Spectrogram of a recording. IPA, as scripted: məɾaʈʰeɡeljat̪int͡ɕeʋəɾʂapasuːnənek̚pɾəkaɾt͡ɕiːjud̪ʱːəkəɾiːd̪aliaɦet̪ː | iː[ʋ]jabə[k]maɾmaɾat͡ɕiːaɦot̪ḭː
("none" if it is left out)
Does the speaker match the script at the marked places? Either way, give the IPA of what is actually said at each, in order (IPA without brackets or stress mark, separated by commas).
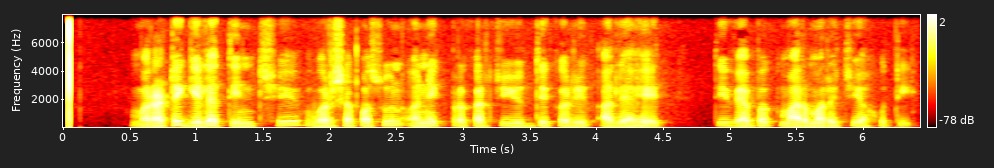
ʋ, k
